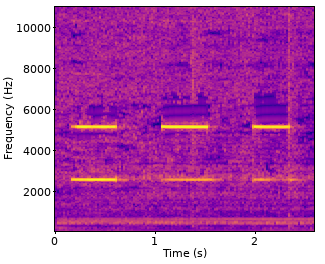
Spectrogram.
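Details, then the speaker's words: Home-built automatic egg incubator with hatching trays: three half-second high beeps about once a second over a low steady fan hum. The alarm sounds because humidity dropped after the door was opened. "یہ آواز آپ کو آ رہی ہوگی، یہ باہر سے کھولا ہوا نا، میں نمی اس کی کم ہو گئی ہے، اس لیے اس کا الارم بج رہا ہے۔"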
